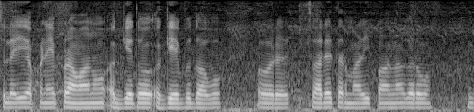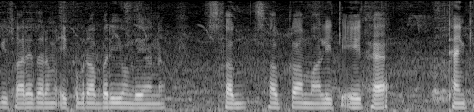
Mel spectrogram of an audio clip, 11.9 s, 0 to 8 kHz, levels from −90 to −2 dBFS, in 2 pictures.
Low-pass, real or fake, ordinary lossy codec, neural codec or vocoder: none; fake; none; codec, 16 kHz, 16 kbps, FreqCodec, larger model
